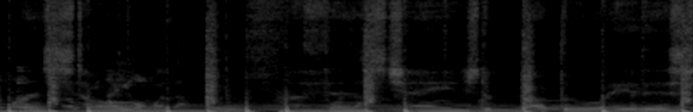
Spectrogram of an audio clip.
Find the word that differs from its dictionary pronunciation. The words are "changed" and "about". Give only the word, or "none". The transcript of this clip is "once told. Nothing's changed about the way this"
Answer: none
